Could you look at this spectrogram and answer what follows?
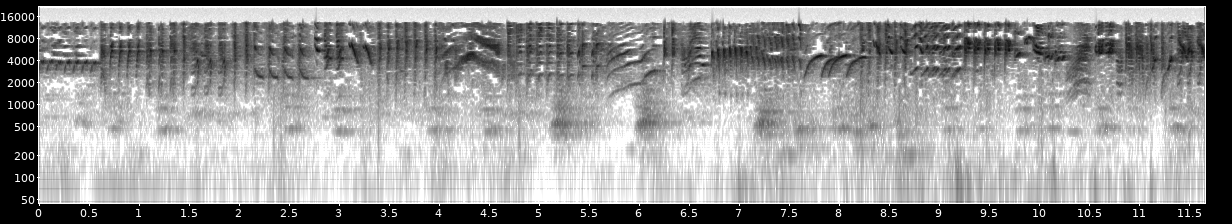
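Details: Excited red siskins (Venezuelan siskins) give a steady high twittering of rapid chirps, trills and short buzzy notes, with several birds apparently singing at once.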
